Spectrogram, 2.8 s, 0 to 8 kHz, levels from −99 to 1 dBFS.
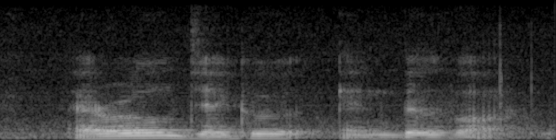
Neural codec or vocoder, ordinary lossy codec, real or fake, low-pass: none; none; real; none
